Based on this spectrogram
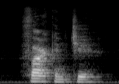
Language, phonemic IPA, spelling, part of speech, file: Dutch, /ˈvɑrkəɲcə/, varkentje, noun, Nl-varkentje.ogg
- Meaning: diminutive of varken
